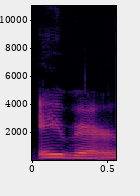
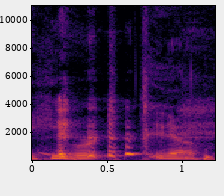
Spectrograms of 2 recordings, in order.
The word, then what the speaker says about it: Hebert: And then we also have Coleen Hebert. And I did I pronounce that correctly? It's all right. I'll let it slide. Okay. It's pronounced Hebert. Hebert.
